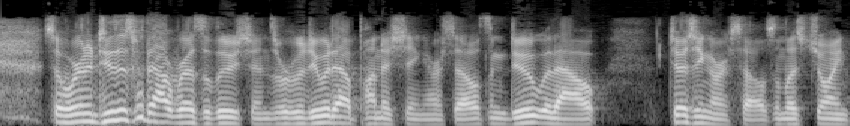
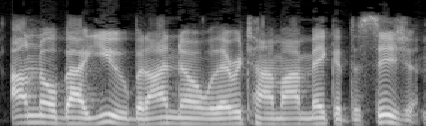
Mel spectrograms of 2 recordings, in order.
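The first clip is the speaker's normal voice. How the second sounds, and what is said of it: Speaks with a put-on accent. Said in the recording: “I don't know why I'm talking with an accent”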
